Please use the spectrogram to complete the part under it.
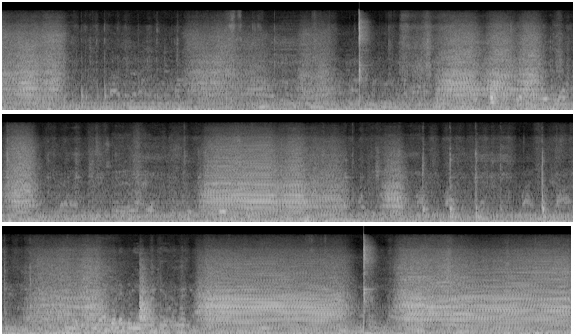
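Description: A knife scrapes and shaves wood.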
